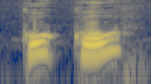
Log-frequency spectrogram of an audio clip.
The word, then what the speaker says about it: cocô: paroxítona terminada em e cocô é uma oxítona terminada em o mas coco não é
